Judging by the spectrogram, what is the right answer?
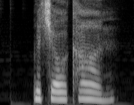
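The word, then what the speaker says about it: Michoacán: Michoacan.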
